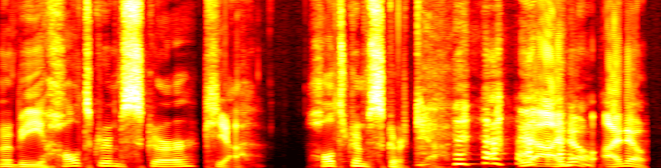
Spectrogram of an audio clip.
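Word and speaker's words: Hallgrímskirkja: to it's going to be halt Grim skira Hal Grim skira yeah I know I know and it's it sounds ex nowhere like it's spelled okay so but it's the big famous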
